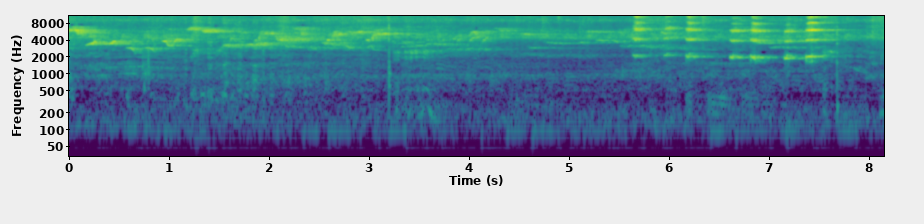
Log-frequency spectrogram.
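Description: Wild birds calling in the forest canopy: overlapping high whistled notes, many sliding downward. From a little past the middle, a run of about six short, sharp chirps comes louder.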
